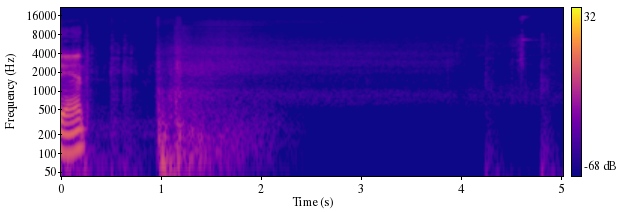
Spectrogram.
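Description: A smoke grenade bursts with a sharp pop and hisses, slowly fading.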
